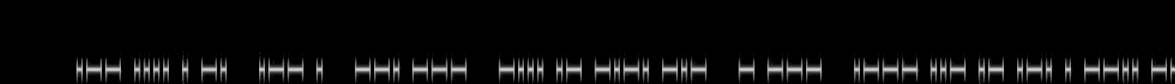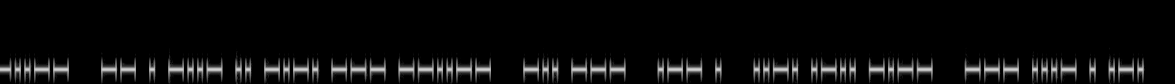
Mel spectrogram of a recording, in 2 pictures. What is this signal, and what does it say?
Morse code, heard as a keyed tone, about 25 wpm, 700 Hz. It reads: WHEN WE GO BACK TO JUAREZ, MEXICO, DO WE FLY OVER
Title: Pangram Challenge v2 - 25wpm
